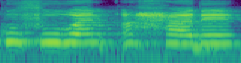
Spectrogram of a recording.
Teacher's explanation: اور دال یہاں پہ کیا ہو گیا, وقف کی علامت ہے, گول دائرے کی علامت ہے, یہاں پہ رک جانا ہے, رکیں گے تو دال کو ہم ساکن کر دیں گے, اور یہاں پہ بھی ساکن ہو جائے گا تو یہاں پہ آواز کو اس کو لٹانا ہے, یعنی کلکلا کرنا ہے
